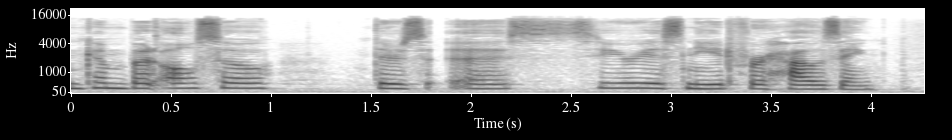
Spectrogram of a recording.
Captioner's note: speaking French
